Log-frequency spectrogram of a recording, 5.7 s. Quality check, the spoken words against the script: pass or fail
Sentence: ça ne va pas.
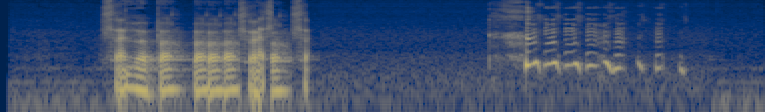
fail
